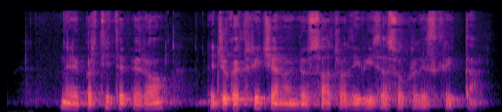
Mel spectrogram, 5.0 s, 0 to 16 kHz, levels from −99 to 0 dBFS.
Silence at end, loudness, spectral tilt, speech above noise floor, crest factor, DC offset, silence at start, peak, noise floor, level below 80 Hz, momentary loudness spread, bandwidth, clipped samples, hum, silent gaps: 0.2 s; -38 LUFS; -3 dB/octave; 31 dB; 18 dB; under 0.1%; 0.6 s; -20 dBFS; -69 dBFS; -84 dBFS; 10 LU; 11.5 kHz; under 0.1%; none; none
